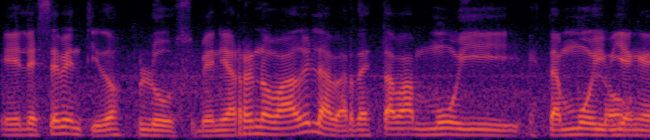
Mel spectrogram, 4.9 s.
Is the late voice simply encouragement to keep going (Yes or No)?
No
